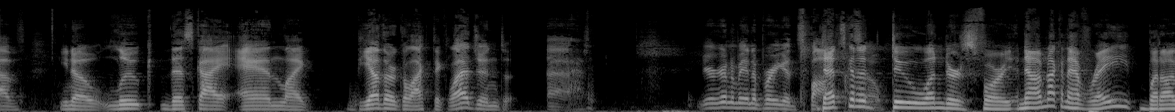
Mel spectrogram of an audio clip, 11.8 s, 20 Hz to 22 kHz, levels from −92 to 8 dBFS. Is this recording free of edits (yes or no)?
yes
